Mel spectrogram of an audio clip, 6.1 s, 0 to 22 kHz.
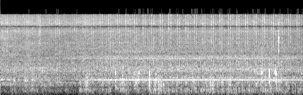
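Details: Subaru Outback with damaged EJ253 (EJ25) boxer engine, recorded before repair: fast metallic ticking and knocking over a hissy idle, about three per second, from a badly worn engine; cause suspected, not confirmed.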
